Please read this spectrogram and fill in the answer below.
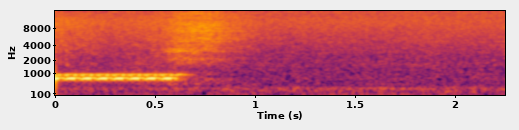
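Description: Electronic two-note trilling tone, pulsing about ten times a second, that cuts off about half a second in; then faint room tone.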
